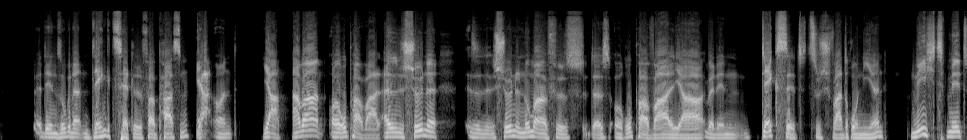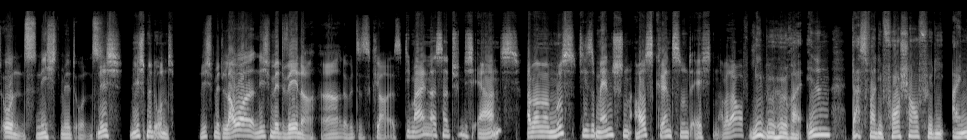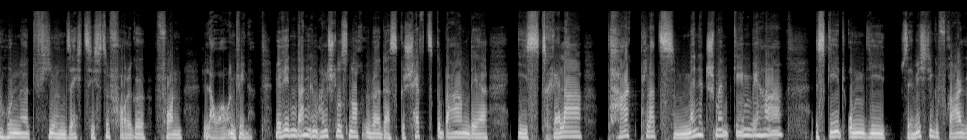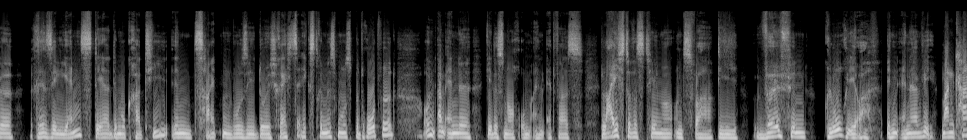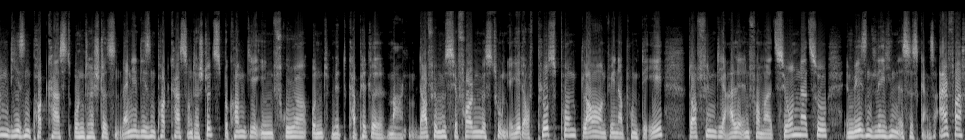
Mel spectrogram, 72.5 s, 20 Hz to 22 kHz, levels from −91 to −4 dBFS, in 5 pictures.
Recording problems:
distortion; slight; 7% of the sound clipped

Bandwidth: 15.5 kHz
